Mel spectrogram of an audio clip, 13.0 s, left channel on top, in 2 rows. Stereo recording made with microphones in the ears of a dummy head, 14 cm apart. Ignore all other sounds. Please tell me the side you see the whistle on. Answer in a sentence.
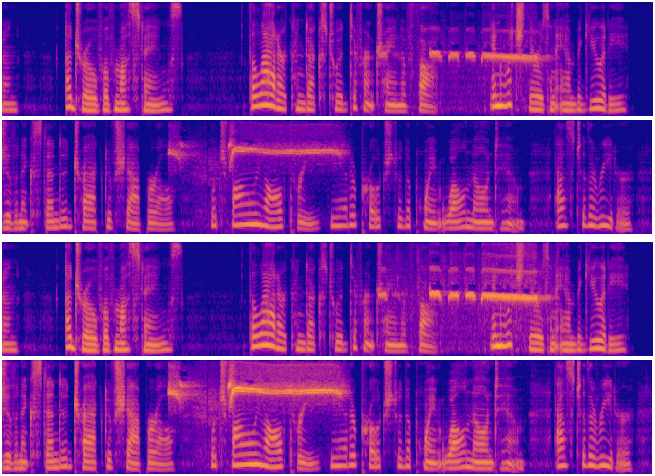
In this clip you hear the whistle on the right.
